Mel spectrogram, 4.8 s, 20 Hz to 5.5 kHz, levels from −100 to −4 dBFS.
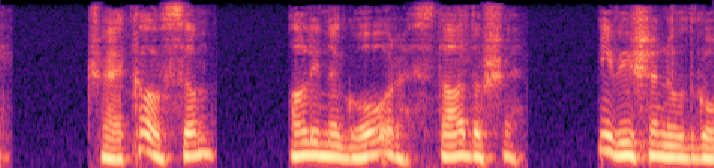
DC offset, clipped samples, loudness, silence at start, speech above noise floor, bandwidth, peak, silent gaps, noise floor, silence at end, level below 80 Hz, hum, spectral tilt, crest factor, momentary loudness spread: under 0.1%; under 0.1%; -15 LUFS; 0 s; 53 dB; 5.4 kHz; -2 dBFS; none; -66 dBFS; 0 s; -50 dBFS; none; -8.5 dB/octave; 14 dB; 11 LU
